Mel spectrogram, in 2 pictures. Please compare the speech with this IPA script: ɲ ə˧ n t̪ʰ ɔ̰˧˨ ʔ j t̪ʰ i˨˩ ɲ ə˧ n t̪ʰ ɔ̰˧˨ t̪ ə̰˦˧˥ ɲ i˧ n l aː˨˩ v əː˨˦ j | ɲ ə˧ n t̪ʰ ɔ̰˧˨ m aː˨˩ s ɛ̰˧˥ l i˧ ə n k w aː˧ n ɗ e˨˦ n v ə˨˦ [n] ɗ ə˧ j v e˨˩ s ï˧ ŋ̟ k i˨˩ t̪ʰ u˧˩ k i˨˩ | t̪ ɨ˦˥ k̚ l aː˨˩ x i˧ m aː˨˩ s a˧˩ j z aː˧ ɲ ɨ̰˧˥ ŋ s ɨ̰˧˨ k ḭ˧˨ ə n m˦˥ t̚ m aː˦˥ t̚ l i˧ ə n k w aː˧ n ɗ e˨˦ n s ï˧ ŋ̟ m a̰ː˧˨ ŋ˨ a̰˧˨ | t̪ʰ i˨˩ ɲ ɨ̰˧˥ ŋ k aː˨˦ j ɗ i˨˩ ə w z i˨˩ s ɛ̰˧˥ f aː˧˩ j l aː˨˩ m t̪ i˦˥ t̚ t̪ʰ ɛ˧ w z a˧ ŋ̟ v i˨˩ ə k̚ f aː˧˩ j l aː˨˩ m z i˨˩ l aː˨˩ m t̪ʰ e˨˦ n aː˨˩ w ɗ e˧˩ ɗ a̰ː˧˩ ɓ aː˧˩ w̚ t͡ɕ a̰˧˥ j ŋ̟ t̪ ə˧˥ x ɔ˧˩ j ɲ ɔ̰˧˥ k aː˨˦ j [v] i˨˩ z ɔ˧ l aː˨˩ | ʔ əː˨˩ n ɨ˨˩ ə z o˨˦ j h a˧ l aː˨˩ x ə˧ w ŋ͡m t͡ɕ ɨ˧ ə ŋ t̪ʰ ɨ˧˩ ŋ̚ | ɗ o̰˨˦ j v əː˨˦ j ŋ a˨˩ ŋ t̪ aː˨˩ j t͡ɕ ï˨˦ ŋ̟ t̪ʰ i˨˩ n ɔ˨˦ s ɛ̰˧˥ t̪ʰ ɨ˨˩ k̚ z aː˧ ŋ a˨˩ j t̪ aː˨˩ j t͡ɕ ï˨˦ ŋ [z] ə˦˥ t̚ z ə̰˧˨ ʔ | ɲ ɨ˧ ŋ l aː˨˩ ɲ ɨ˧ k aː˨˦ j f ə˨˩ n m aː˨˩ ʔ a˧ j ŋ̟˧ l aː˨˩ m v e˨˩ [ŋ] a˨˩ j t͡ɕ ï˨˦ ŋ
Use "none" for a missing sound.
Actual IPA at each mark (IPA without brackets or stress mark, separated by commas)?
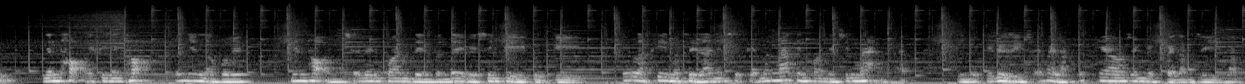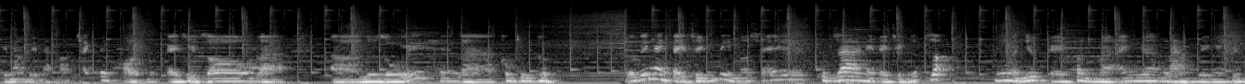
n, z, z, ŋ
